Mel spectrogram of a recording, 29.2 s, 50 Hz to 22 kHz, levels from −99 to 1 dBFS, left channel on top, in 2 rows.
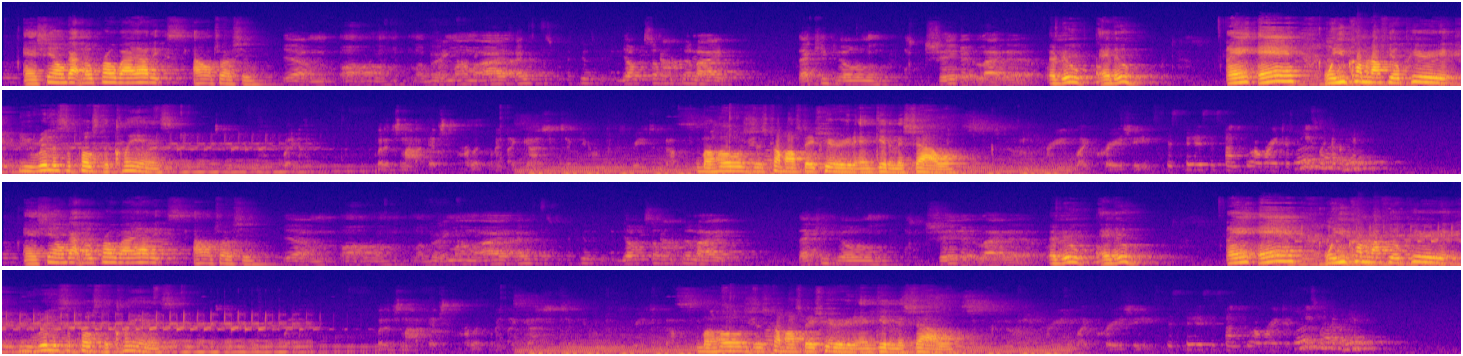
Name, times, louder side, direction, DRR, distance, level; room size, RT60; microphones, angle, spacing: voice 1, 0.2-2.6 10.5-11.3 12.2-16.3 17.4-17.5 18.4-18.8 19.8-20.1 20.9-24.1 25.1-25.8 26.4-27.3, left 4 dB, 45° left, 8 dB, 0.5 m, -23 dB
voice 2, 2.8-5.5 5.8-7.2 8.0-10.8 18.9-19.0, left 2 dB, 65° left, 1 dB, 1.8 m, -40 dB
sound 1, 12.5-18.7, right 5 dB, 80° right, 0.6 m, -40 dB
sound 2, 19.7-25.3, right 1 dB, 60° right, 5.9 m, -41 dB
voice 3, 21.6-23.4 27.5-28.2, equal, 15° right, -5 dB, 5.5 m, -43 dB
26.0 x 8.8 x 2.7 m, 0.86 s
head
